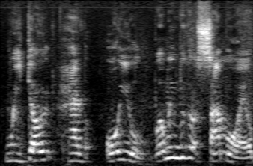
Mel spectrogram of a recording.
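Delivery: usual speaking voice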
